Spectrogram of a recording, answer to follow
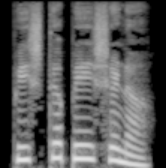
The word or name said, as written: ಪಿಷ್ಟಪೇಷಣ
